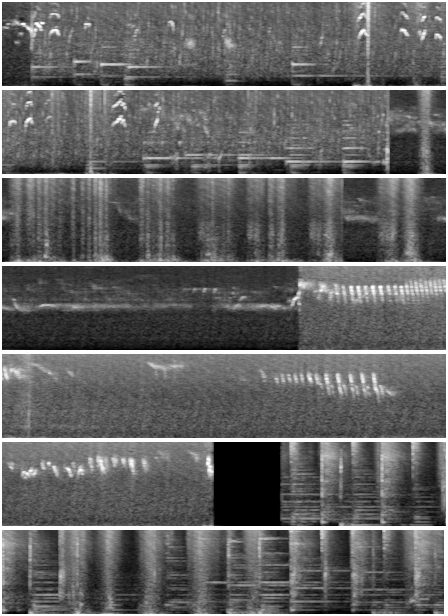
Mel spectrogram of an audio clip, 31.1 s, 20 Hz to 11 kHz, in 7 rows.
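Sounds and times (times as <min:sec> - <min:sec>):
songbird trilling: 0:00.0 - 0:02.4, 0:03.0 - 0:07.2
outdoor background hiss: 0:12.3 - 0:24.3.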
